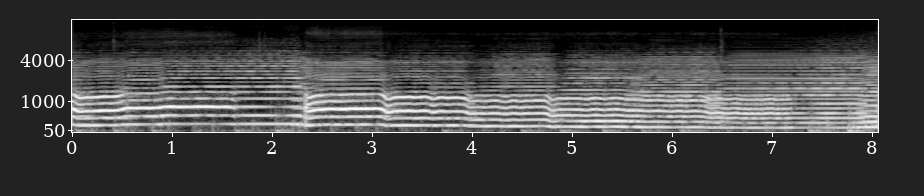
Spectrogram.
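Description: Harmonium playing held notes with a voice singing along on an open 'aa' vowel (aakar riyaz), the notes changing in steps and falling one by one through the second half.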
